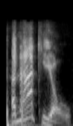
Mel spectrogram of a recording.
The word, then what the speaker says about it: Pacio: Pacio. Say it wrong. Pakio, right? Panakio. Yeah. Hard C. It's not a sh.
